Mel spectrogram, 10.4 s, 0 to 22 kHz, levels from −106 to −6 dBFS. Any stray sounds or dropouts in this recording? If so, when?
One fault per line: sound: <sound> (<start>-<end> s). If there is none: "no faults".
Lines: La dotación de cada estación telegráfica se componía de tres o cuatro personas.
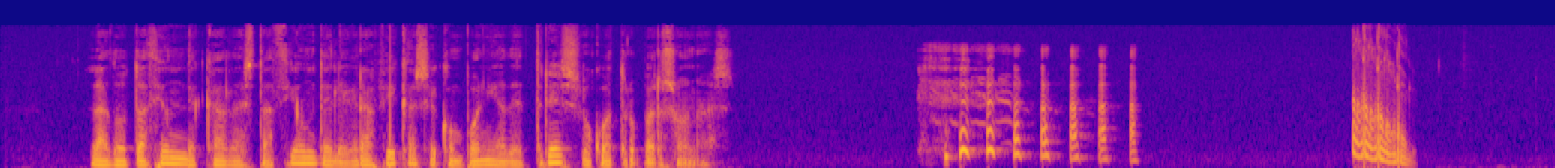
sound: laugh (6.1-7.7 s)
sound: chirp (9.0-9.5 s)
